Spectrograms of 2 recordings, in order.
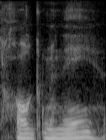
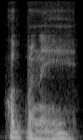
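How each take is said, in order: First: Hogmanay is said in the Edinburgh way. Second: Hogmanay is said in the Glasgow way. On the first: The speaker calls it wrong. "Nobody says Hogmanay unless you're from Edinburgh" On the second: The speaker calls it right. "You're from Glasgow. You should be saying Hogmanay"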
